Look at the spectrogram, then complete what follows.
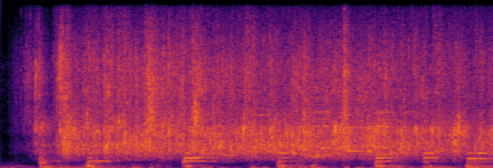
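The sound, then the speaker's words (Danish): Studio audience applause greets a Danish politician arriving as a guest on a talk show, a steady wash of clapping running under repeated loud, punchy music chords that cut in and out across the whole stretch. “giv en stor hånd til Venstres Eivind Vesselbo.”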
